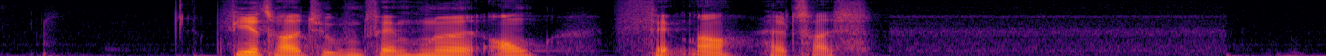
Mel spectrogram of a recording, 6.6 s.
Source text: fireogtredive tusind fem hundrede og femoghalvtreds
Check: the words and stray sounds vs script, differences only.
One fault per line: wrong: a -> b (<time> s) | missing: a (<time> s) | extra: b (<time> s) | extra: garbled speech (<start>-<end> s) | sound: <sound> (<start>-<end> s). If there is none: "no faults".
no faults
